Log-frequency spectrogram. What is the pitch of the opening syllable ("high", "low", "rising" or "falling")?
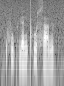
falling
